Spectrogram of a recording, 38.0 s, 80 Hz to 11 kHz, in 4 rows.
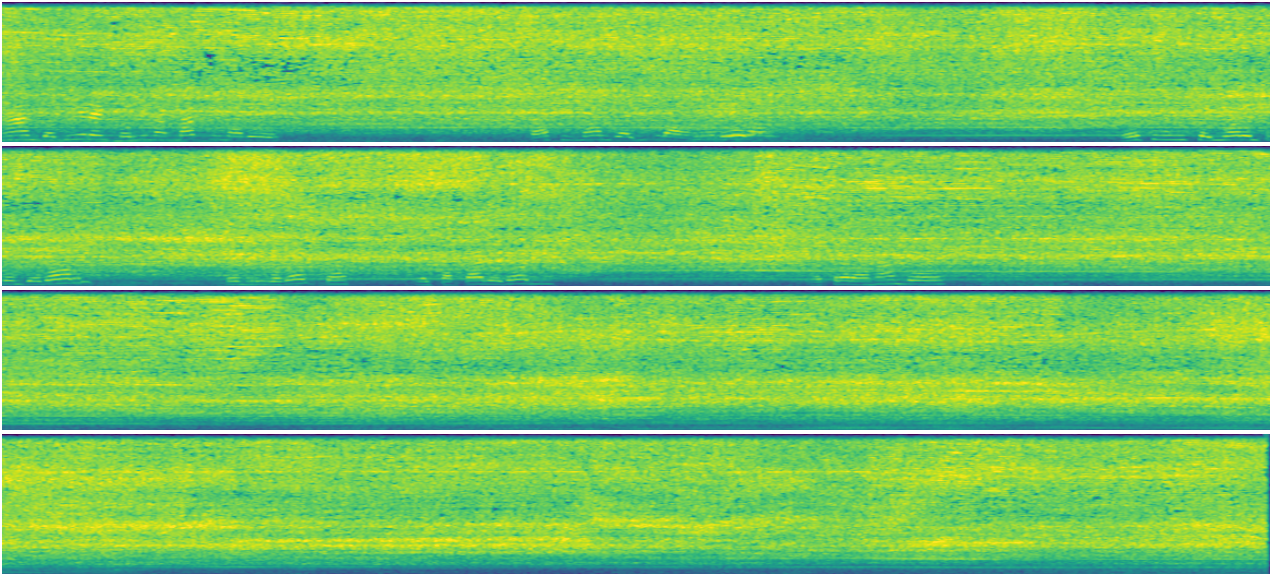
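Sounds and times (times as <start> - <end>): angle grinder motor whine: 0.0 - 38.0
grinder disc rasping wood: 0.0 - 38.0.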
